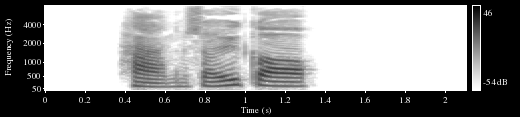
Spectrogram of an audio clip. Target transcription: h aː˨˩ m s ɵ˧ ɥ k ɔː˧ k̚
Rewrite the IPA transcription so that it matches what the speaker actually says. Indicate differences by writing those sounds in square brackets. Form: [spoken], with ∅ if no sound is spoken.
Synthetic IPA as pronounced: h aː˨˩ m s [ɵ˨˥] ɥ k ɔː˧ k̚

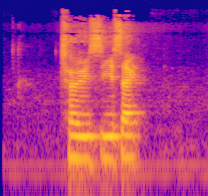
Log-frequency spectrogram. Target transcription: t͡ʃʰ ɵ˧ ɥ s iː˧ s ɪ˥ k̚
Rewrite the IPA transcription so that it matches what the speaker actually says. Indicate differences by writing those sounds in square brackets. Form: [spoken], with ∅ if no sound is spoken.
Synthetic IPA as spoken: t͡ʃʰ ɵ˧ ɥ s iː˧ s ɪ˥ k̚

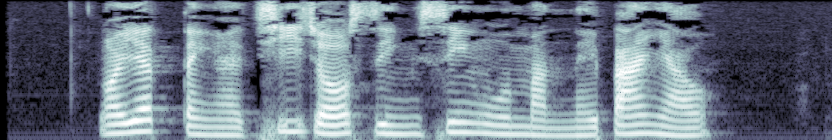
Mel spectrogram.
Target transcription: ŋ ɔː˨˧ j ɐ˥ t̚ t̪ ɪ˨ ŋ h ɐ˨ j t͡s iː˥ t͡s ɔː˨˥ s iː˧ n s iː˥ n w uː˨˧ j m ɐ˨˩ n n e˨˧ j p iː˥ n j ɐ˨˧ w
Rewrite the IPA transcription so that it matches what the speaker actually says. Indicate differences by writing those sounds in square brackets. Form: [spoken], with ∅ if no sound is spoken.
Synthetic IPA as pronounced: ŋ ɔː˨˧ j ɐ˥ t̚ t̪ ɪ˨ ŋ h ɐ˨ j [t͡sʰ] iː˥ t͡s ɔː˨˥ s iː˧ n s iː˥ n w uː˨˧ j m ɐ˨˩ n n e˨˧ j p [aː˥] n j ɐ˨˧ w

